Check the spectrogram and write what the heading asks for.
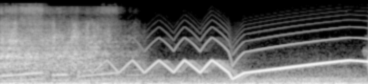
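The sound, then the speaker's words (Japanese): A police car siren whoops in quick up-and-down cycles, then shifts into a long rising wail, loud over a low rumble of road traffic. “あ、パトカー来たわ。”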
